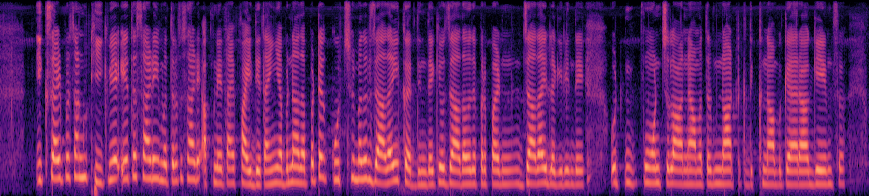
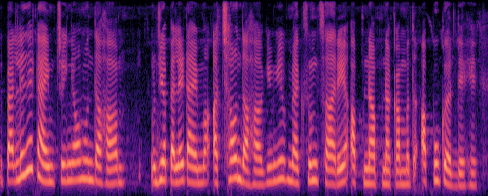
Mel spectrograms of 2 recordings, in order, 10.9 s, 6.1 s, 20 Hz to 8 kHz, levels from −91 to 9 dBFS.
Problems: background sounds at intervals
